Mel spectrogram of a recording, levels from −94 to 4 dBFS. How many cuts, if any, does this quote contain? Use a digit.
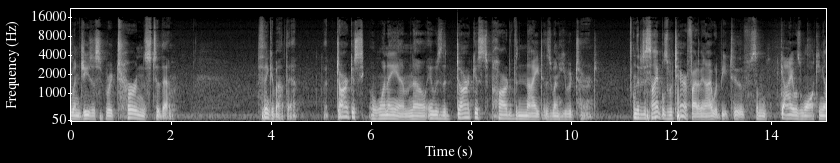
2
